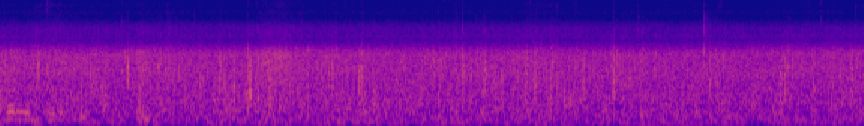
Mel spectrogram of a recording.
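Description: Steady light drizzle falling on river water and leaves, a soft even hiss with scattered ticks of single drops.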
